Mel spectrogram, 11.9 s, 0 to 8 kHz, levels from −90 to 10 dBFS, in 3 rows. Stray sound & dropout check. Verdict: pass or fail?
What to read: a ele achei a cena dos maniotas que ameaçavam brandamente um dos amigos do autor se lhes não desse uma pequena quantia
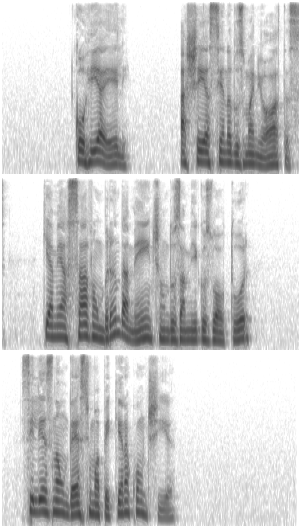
pass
